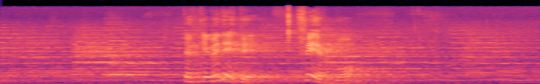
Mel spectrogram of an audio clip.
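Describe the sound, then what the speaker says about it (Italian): Church bells at Loreto ring faintly in the background while someone talks in Italian over them. "a Loreto le campane stanno dicendo non esagerare"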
